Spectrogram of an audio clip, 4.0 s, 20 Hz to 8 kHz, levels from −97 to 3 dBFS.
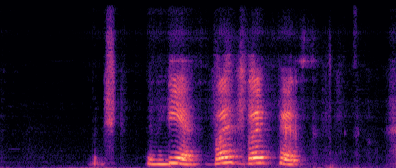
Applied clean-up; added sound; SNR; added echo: neural mask model DeepFilterNet 3.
